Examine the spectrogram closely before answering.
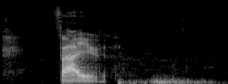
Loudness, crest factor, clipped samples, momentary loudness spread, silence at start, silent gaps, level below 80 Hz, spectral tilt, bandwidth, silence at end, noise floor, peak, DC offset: -20 LUFS; 24 dB; under 0.1%; 25 LU; 0.05 s; none; -48 dBFS; -5.5 dB/octave; 16.5 kHz; 0.4 s; -50 dBFS; -2 dBFS; under 0.1%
